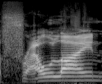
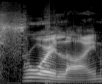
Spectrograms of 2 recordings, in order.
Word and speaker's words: Fräulein: You might have noticed Carl called Nancy a Fraulein multiple times in that conversation. It's actually pronounced Fräulein, which Carl would know if he was actually from Germany.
